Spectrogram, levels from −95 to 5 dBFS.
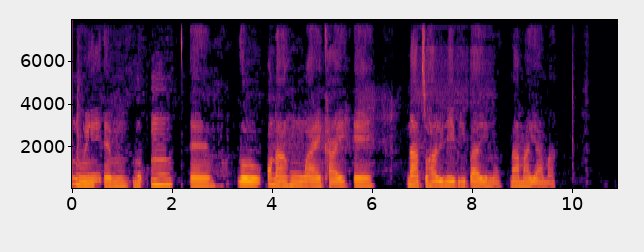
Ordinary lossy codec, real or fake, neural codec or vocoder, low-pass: none; real; none; none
